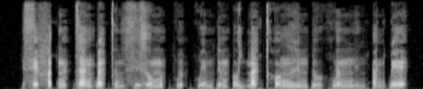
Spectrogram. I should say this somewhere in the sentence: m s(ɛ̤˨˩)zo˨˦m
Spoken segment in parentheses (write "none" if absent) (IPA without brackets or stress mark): ɨ̤˨˩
